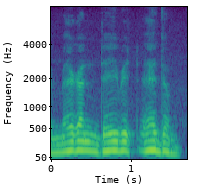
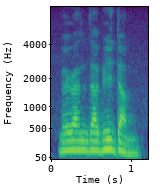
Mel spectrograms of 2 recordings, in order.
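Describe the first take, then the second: First: Three words are said separately and distinctly. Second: The words run together into one flowing name. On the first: "이렇게 또박또박 단어 세 단어를 읽는데" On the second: "이스라엘 쪽에서는 보니까 메간 다빗, 메간 다비담 이렇게 읽어요"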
